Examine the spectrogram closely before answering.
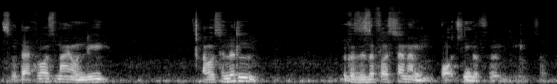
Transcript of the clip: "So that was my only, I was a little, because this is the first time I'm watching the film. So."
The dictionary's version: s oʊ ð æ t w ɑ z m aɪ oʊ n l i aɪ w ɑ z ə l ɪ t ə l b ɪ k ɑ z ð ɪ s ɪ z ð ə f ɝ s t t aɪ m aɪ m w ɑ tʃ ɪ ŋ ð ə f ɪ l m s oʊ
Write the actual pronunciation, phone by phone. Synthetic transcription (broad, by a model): s oʊ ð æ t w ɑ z m aɪ oʊ n l i aɪ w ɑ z ə l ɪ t l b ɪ k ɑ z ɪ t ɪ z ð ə f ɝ s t t aɪ m aɪ m w ɑ tʃ ɪ ŋ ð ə f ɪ l m s oʊ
